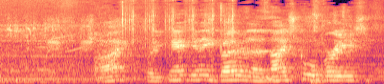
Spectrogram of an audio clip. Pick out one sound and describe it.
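A man speaks loudly into a microphone over a loudspeaker, outdoors.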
